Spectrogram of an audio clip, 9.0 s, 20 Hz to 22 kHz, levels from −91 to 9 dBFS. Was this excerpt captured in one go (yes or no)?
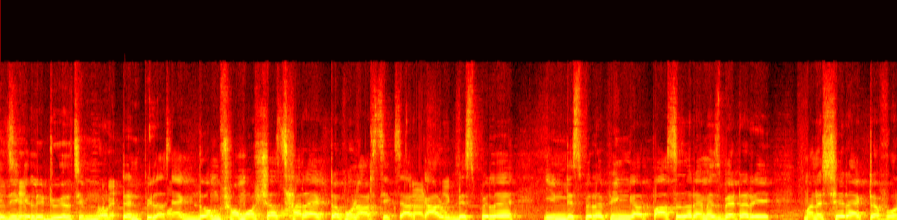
no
